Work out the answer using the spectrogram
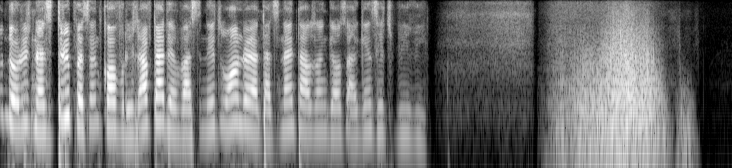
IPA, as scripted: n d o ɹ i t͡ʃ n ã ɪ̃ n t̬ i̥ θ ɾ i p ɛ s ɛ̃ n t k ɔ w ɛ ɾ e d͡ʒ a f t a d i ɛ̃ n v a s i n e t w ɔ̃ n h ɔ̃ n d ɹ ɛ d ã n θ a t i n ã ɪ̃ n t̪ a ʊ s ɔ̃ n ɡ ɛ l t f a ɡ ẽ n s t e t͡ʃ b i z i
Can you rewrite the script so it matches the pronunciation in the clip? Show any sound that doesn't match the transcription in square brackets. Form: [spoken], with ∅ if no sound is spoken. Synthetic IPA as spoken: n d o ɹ i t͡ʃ n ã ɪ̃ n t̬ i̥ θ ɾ i p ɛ s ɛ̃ n t k ɔ [v] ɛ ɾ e d͡ʒ a f t a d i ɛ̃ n v a s i n e t w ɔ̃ n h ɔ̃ n d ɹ ɛ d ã n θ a t i n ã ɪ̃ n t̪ a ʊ [z] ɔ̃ n ɡ ɛ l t [s] a ɡ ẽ n s t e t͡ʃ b i [v] i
